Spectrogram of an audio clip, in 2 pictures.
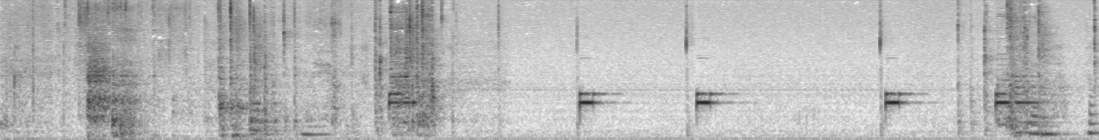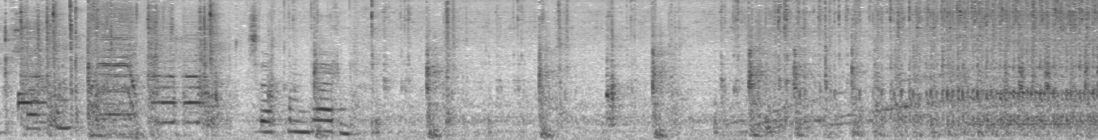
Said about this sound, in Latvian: Redzu pirmo reizi, ka šuvējs ieprogrammē šuju mašīnu un stāv blakus un pat nespiež ar kāju pedāli. Jā. Bet to dara šuju mašīna pati.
